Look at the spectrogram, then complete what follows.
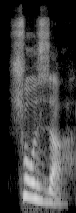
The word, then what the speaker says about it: Chola: It is not said Chola, but it is pronounced Shoza.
